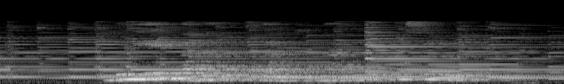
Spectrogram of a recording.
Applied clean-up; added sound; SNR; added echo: none; Harp; 6 dB; reverberation time 1.9 s.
